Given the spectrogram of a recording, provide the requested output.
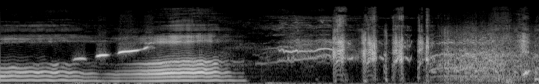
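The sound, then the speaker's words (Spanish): A person whistles a short wavering tune with an upward slide for a couple of seconds, fairly loud, then breaks into breathy snickering laughter. “Pero, eh, pero agrégale, agrégale el chiflidito ahí también está coqueto.”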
